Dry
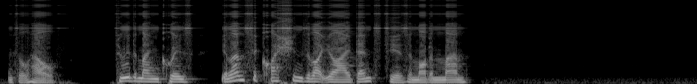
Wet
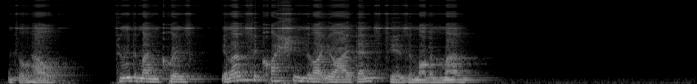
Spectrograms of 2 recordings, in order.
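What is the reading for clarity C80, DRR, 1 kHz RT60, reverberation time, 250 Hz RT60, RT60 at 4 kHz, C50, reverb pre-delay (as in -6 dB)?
11.5 dB, 4.0 dB, 0.75 s, 0.75 s, 0.80 s, 0.70 s, 8.5 dB, 5 ms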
